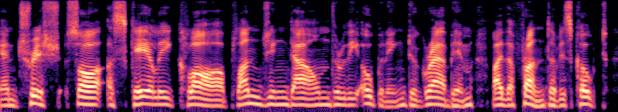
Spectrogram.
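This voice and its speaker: A man narrating horror fiction as an audiobook, with measured, dramatic storytelling. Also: mid-range voice, fairly bright tone, dry recording, clean studio sound.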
